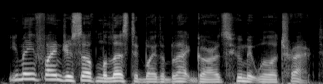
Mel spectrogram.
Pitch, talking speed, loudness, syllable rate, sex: 145 Hz, 220 wpm, -17 LUFS, 5.5 syllables/s, male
